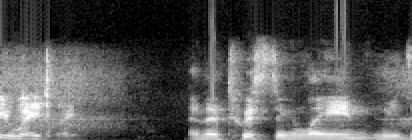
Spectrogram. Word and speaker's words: Whately: Whately? We. It's like Worcester. No, I don't know. Yeah. For the center of town. Waitley. It's definitely Waitley.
